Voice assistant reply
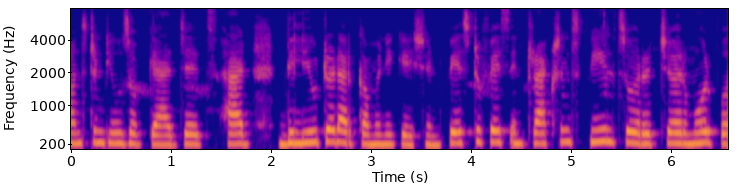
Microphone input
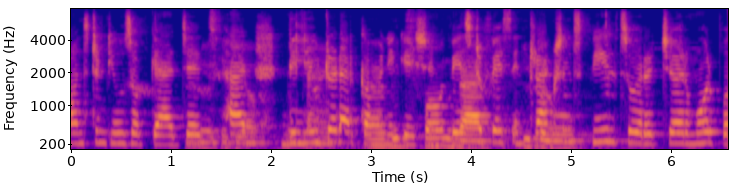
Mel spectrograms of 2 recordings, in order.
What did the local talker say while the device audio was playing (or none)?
University of Michigan, uh, which found that people who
